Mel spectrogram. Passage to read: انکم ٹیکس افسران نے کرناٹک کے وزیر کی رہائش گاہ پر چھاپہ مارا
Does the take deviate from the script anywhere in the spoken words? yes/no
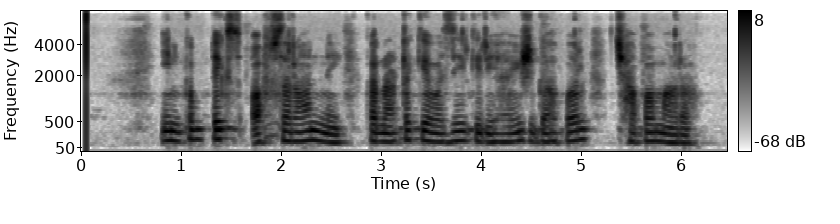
no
